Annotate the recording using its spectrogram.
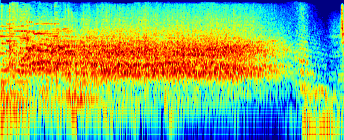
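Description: Studio audience cheering and applauding as one dense wash of noise, which fades away near the end.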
